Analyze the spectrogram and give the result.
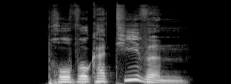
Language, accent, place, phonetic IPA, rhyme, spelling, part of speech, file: German, Germany, Berlin, [pʁovokaˈtiːvm̩], -iːvm̩, provokativem, adjective, De-provokativem.ogg
- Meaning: strong dative masculine/neuter singular of provokativ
